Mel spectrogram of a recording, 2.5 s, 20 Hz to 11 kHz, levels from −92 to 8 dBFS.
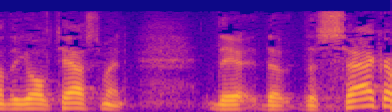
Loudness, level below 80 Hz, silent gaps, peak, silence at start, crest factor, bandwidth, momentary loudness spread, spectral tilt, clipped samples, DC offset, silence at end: -16 LUFS; -56 dBFS; none; 0 dBFS; 0 s; 14 dB; 8 kHz; 10 LU; -5 dB/octave; under 0.1%; under 0.1%; 0 s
